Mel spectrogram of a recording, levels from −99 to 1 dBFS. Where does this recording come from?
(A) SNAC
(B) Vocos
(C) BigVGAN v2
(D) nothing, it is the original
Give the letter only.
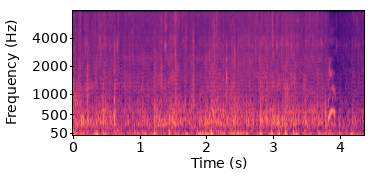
B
